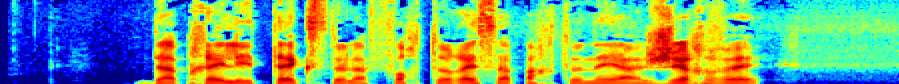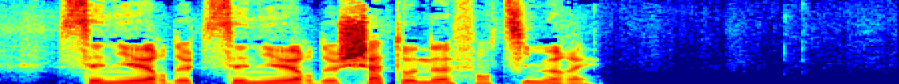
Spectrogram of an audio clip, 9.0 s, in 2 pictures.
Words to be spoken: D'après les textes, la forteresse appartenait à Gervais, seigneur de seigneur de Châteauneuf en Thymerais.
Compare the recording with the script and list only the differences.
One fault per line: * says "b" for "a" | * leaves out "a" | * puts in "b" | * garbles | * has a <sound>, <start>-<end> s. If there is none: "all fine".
all fine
